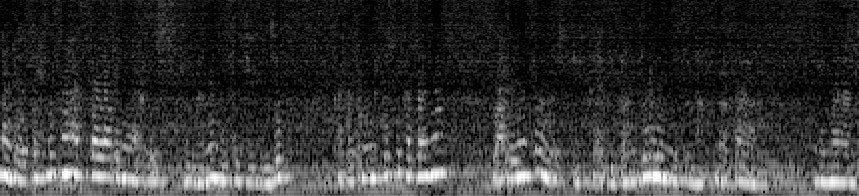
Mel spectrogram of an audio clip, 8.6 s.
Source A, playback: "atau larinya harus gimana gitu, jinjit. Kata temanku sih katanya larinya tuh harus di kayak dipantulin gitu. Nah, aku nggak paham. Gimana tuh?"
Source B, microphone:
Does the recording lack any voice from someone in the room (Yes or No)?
Yes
